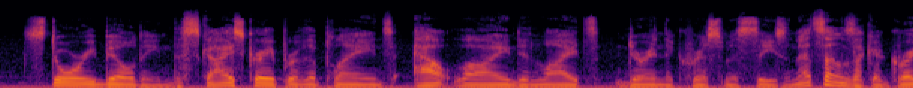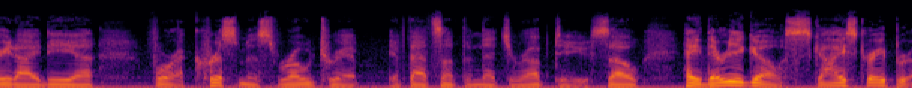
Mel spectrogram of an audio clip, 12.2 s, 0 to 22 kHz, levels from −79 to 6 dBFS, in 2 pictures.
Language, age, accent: English, 40-59, American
